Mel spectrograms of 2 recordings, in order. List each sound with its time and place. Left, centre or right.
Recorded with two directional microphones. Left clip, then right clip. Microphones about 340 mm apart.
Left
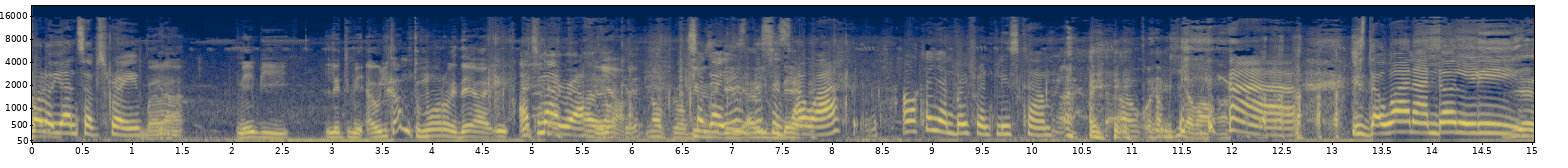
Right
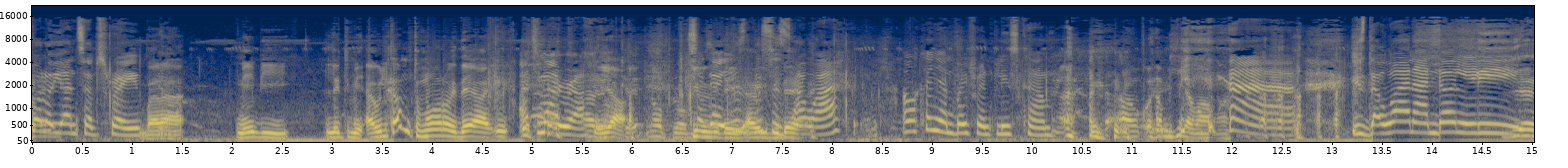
0.0 s speech: centre
1.1 s speech: right
4.8 s speech: centre
6.1 s a man's voice: centre
11.4 s speech: centre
